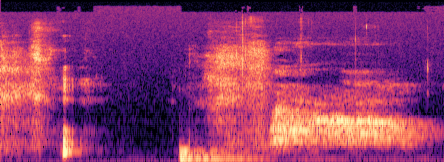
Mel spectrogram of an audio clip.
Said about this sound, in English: What the hell was that? The dogs did not like your comment, apparently.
